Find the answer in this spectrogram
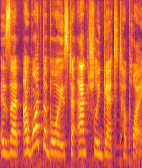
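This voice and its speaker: With music in the background, a woman speaks at a moderate pace in a fairly high voice. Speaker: video game commentary youtuber. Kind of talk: scripted video commentary. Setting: at home with roommate nearby. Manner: quiet, trying not to disturb.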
